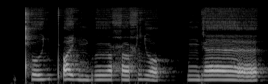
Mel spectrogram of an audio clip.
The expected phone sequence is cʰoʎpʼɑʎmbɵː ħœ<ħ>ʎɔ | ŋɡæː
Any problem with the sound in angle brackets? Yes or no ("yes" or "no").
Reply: no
